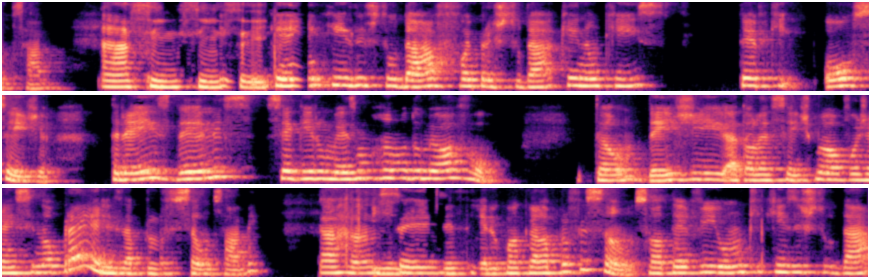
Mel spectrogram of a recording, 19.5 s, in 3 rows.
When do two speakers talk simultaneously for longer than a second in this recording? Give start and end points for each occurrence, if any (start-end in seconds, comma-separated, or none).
none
